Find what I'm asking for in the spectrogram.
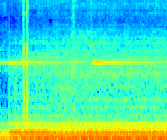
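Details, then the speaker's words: Volvo work truck restarted after a stall, owner unsure if relay or fuel pump: steady, even low hum, no knocks or misses; normal idle. "Fired right up. Ah. God, that's frustrating. Oh well. It's purring like a kitten."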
